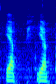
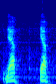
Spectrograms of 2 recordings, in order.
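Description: The two takes are said the same way.

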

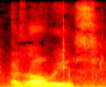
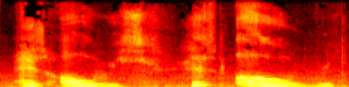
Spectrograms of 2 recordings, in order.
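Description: First: Said in the usual way. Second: Drawn-out building catchphrase. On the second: Pretend. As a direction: stretch it out, building up.

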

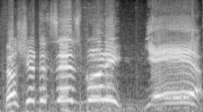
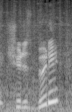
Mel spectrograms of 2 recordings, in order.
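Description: First: Very high, loud gamer shout; real over-excited high scream; excited yelling. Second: Said in the usual way. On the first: Real, not acted. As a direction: yell the order, carried away with excitement. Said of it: "Sorry, I yelled. ... I just get too excited". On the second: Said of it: "Sorry, I yelled".

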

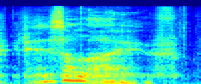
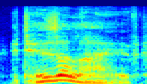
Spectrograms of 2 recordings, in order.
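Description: First: It is alive breathed out as a proud, unvoiced whisper. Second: Said in the usual way. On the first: A narrator's reading. Baron shows off his living machine, proud whisper. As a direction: hush it with pride, is leaned on then falling away. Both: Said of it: "Baron Callan whispered proudly".

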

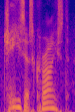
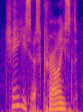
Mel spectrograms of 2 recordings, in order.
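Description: First: Said in the usual way. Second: Slow drawn-out disbelief. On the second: Real, not acted. Gamer repeats reaction, drawn out.

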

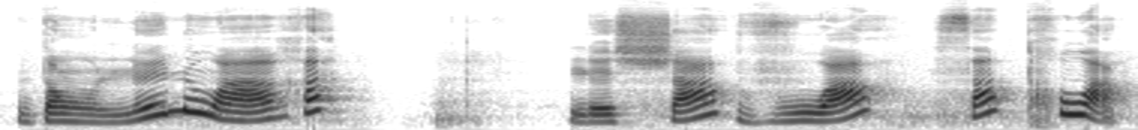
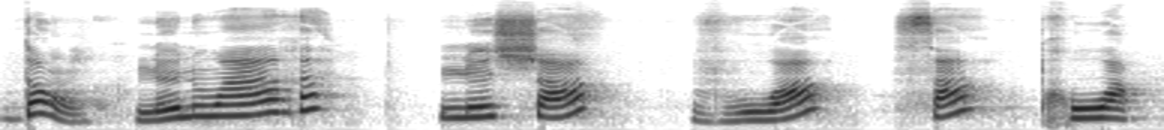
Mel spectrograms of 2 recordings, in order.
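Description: First: Slow, with "noir", "voit" and "proie" leaned on; reread, pressing every wa sound; slow reading, stressing wa. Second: Slow, careful reading for pupils; slow sentence reading. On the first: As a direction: hit each wa sound as you read. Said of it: "combien de fois le son wa". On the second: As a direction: read slowly, word by word. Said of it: "La première phrase". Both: Shown as a demonstration.

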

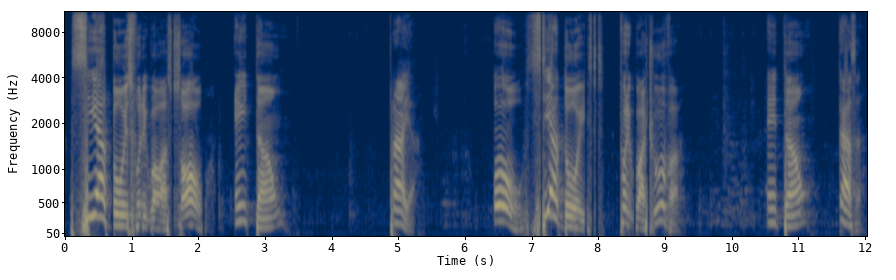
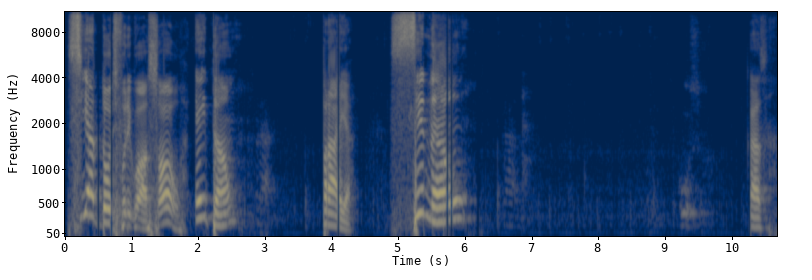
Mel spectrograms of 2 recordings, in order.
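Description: First: Slow, spelled-out reading of the formula. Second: Slow reading with se não set apart; reading it differently. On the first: Teacher reads the IF formula slowly to students. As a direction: read each condition deliberately. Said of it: "Vou ler como eu falo". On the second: Teacher rereads the formula the new way to students. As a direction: read it the new way, with se não standing out. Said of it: "eu vou ler diferente". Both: Shown as a demonstration.

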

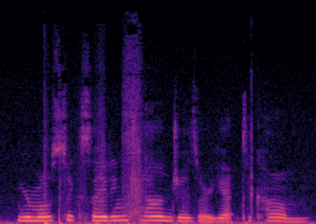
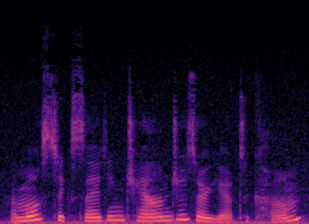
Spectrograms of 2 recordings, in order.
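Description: First: Said in the usual way. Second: "Our most exciting challenges are yet to come?" rising to a question at the end; questioning echo. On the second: A narrator's reading. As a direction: echo it as a puzzled question, lifting the pitch on "come". Jack repeats Morgan's words, questioning.

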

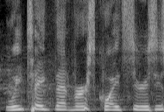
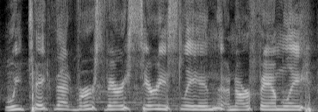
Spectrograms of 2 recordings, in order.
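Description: First: Laughing through the words; real laugh as he repeats the joke. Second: Half-sung, louder, tongue in cheek; mock solemn chant. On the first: Real, not acted. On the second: Joking about obeying his wife.

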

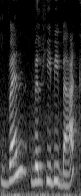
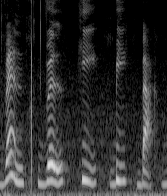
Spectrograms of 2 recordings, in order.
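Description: First: Said in the usual way. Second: Very slow, every word set apart. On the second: Shown as a demonstration. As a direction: dictate it to learners, pausing after each word. Teacher repeats word by word for learners. (एक-एक शब्द अलग करके, बहुत धीरे)

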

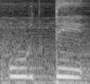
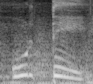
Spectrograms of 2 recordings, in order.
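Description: Both takes have the same delivery.

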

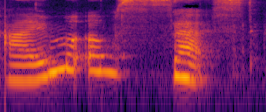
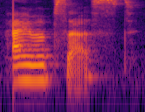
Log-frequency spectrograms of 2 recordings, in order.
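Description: First: Stretched very slow with higher pitch; gushing, drawn out. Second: Said in the usual way. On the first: Real, not acted. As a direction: linger on each word like a besotted fan. Gushing repeat about the book.

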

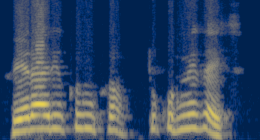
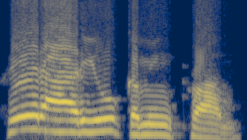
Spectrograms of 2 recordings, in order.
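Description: First: Quick, high-pitched questioning; acted question. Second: Loud, high, drawn-out words; slow model reading. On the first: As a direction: call it out as to a running child. Acted question to a running child. (उंच स्वरात पटकन विचारणे) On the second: Shown as a demonstration. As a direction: project each word slowly to learners. New sentence read out slowly first. (सावकाश, मोठ्या आणि उंच आवाजात)

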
